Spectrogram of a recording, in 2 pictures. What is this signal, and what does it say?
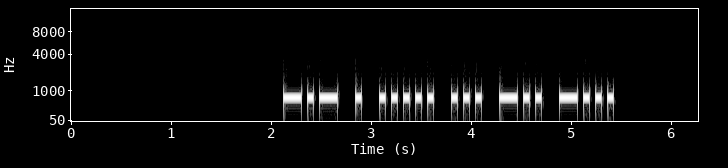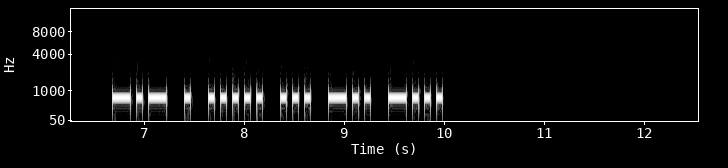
Morse code, heard as a keyed tone, about 20 wpm, 700 Hz. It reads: KE5SDB KE5SDB
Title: USA Call Signs - 6 Characters - Repeated 2x - 20wpm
